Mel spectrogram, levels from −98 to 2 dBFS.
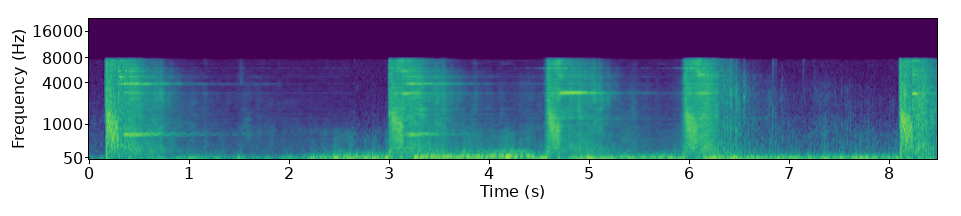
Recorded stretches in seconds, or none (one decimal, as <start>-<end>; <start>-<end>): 0.0-0.4; 2.6-3.0; 6.3-8.5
